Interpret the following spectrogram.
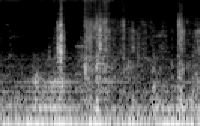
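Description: Near silence between spoken phrases: a faint low steady hum with a couple of faint light ticks.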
